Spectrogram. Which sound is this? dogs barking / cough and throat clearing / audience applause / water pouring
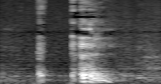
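cough and throat clearing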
